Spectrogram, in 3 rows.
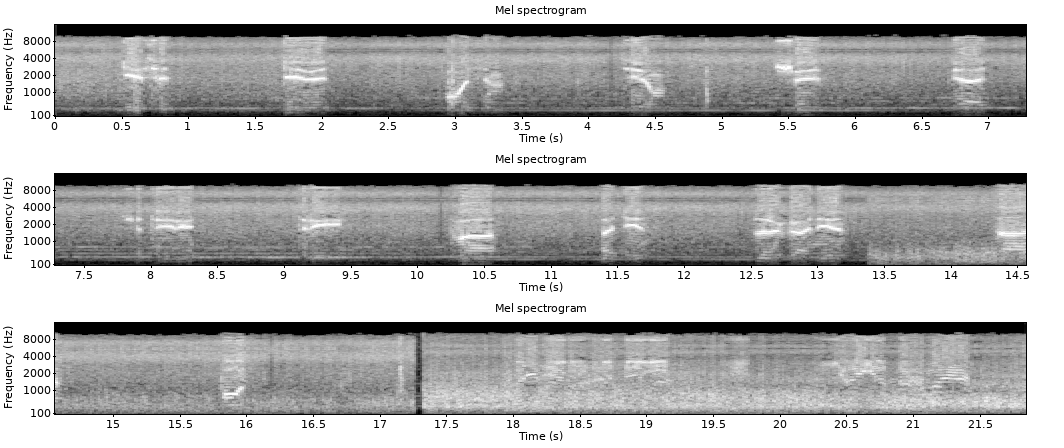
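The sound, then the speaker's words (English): Rocket roar of an R-7 launching Sputnik 3 from the Baikonur Cosmodrome: rhythmic radio-like bursts and a steady hum come first, then a broad rumbling roar swells in midway and grows louder toward the end. “On May 15th, Sputnik 3, the backup of Korolev's Object D satellite, launched from the Baikonur Cosmodrome by another R-7 rocket. Here's an audio clip of the launch.”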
